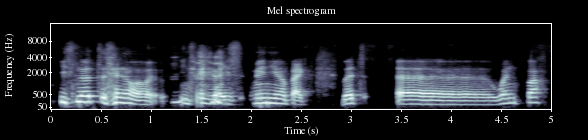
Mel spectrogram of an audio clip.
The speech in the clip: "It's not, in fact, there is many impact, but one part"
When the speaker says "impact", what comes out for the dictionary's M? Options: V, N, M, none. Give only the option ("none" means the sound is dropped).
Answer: none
